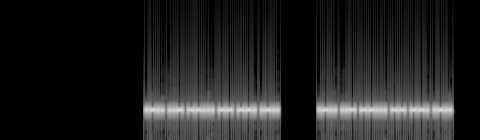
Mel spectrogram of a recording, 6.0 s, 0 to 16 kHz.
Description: Morse code, heard as a keyed tone, about 50 wpm, 700 Hz. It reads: LU7MGL LU7MGL
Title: DXCC-100 Call Signs - 6 Characters - Repeated 2x - 50wpm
